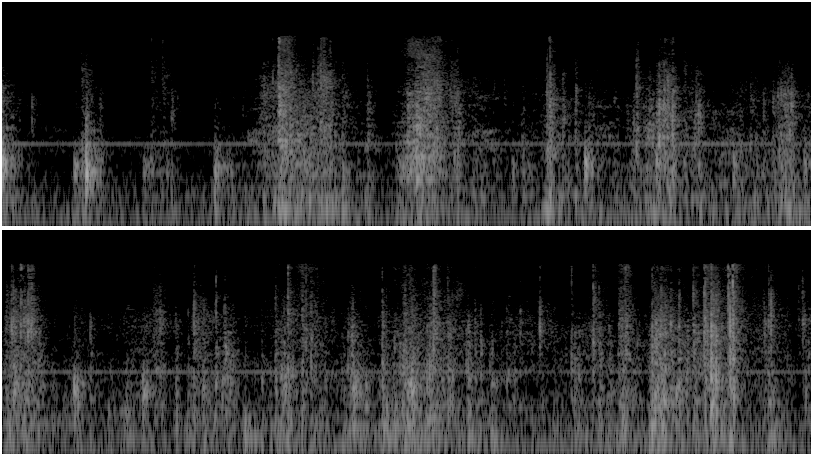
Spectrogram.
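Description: Faint scattered clicks, knocks and rustles of objects being handled, over a faint steady hum.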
